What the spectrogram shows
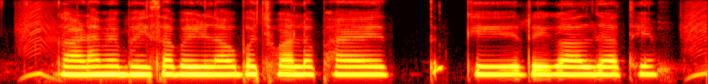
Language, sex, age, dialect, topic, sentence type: Chhattisgarhi, female, 18-24, Northern/Bhandar, agriculture, statement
